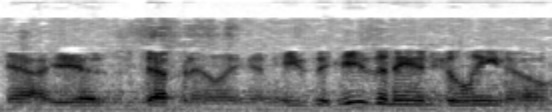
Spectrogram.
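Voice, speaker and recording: Noticeable background noise fills the space as this man talks at a very fast pace. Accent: American. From Oklahoma. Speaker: rock singer. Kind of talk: radio interview. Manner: halting.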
